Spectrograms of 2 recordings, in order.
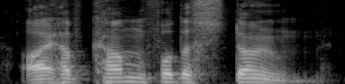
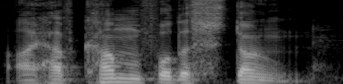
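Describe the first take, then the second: First: A much louder, higher firm call. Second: A firm, loud call, a touch higher. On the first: Terry demanding the stone, loud and firm. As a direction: demand it boldly into the night. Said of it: "Terry stated firmly". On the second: Terry calls out loudly for the stone. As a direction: announce it loudly to the unseen presence. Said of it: "he said loudly". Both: A narrator's reading.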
